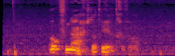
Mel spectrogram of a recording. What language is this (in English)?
Dutch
